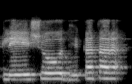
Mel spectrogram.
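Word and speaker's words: क्लेशोऽधिकतर: I will say, okay, there is no pronunciation of avagraha, so I will just say klesho dhikatara, shodhikata. I have not make it longer. So, sho itself is a dirgha matra and it should be having two kals, two kshanas, 2 seconds.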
